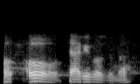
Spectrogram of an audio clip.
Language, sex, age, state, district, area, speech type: Marathi, male, 60+, Maharashtra, Sindhudurg, rural, conversation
